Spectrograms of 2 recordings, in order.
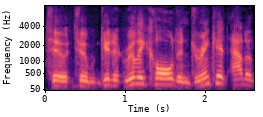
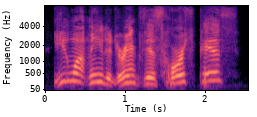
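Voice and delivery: put-on loud, pitched-up old farmer voice outburst; 7 semitones higher than usual. Retelling an old farmer's remark at a free sample table: imitating a loud farmer. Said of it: "really loud".

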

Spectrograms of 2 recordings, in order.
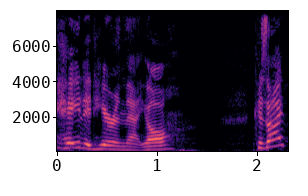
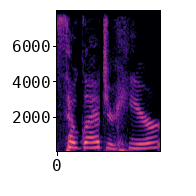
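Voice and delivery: soft, hushed, fake saccharine sweetness. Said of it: "talks like this".

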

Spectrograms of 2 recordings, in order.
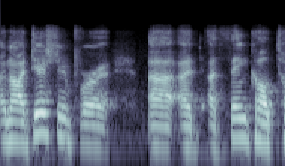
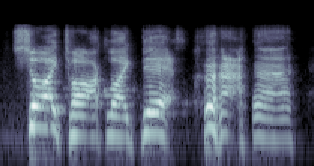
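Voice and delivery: precocious, snotty spoiled brat voice; 3 semitones higher than usual. Actor describing a cartoon audition, demonstrating the role: Trevor Troublemeyer bratty kid voice. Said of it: "Like a brat".

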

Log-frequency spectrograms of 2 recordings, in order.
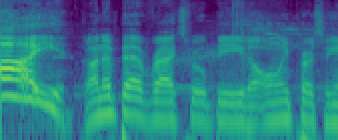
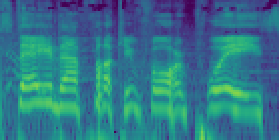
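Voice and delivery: earnest, desperate, high-pitched pleading; 7 semitones higher than usual. On stream, asking someone to keep her in that form, begging. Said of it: "I am begging you".

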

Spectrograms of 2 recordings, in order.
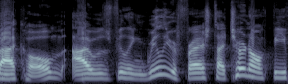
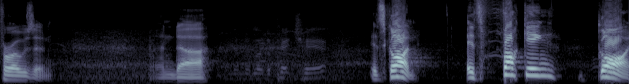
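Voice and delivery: furious, angry, swooping ranting outburst; 5 semitones lower than usual. A player tells viewers his Manchester United career mode froze, angry. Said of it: "I'm so fucking pissed off right now".

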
